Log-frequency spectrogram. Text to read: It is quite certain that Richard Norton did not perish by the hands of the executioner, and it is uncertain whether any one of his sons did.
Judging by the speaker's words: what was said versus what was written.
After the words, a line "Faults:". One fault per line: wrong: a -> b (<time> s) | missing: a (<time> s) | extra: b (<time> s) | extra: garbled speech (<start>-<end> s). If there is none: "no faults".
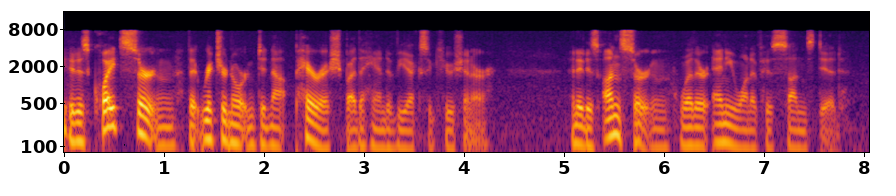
It is quite certain that Richard Norton did not perish by the hand of the executioner, and it is uncertain whether any one of his sons did.
Faults:
wrong: hands -> hand (3.0 s)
